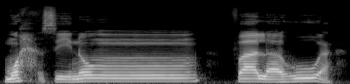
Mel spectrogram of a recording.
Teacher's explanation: di samping huruf Fa termasuk kepada huruf ikhfa Hakiki ausat nah jadi cara bacanya itu disamarkan kemudian juga didengungkan muhsinun falahu dengungnya itu dua harakat atau kira-kira dua ketukan didengungkan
